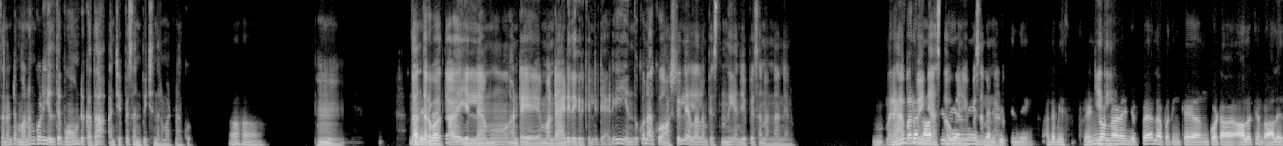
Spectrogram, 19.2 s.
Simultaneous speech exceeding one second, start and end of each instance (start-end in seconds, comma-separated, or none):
13.3-15.1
